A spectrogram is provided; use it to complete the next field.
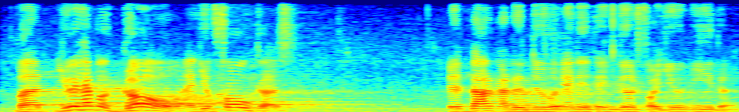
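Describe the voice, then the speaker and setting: A man with a fairly high pitch speaks with lively intonation. Audible room echo and noticeable background noise surround him. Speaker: motivational speaker. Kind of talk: keynote speech. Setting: stage with audience. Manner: slow; halting.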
